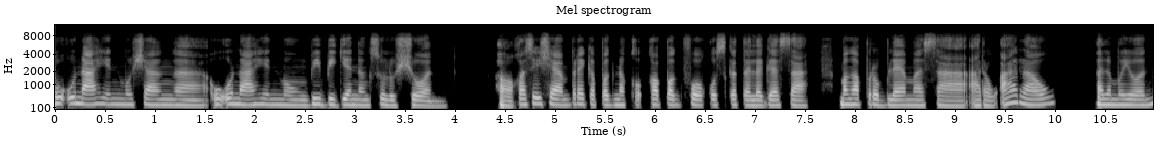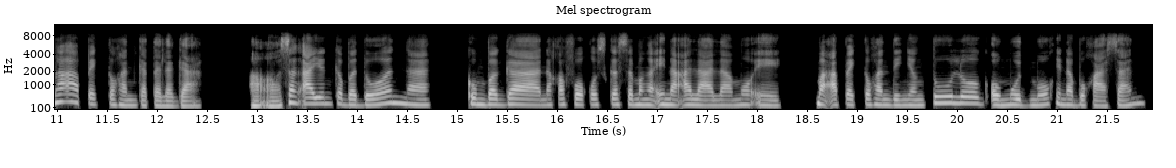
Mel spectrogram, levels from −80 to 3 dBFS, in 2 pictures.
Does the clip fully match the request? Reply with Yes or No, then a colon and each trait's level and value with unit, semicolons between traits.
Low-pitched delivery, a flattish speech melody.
No: medium, 175 Hz; narrow, 2.1 semitones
